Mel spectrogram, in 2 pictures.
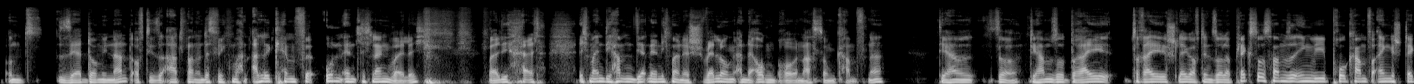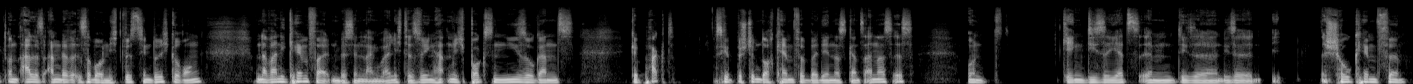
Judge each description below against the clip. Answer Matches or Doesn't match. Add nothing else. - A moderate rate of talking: Doesn't match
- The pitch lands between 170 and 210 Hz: Doesn't match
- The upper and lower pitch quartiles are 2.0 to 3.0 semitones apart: Doesn't match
